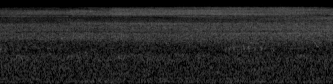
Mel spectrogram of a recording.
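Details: Black rat snake in a threatening posture, flicking its tongue, stretching its jaw and holding its mouth wide open, giving a steady, airy, breathy hiss that runs unbroken for over three seconds without pauses.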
